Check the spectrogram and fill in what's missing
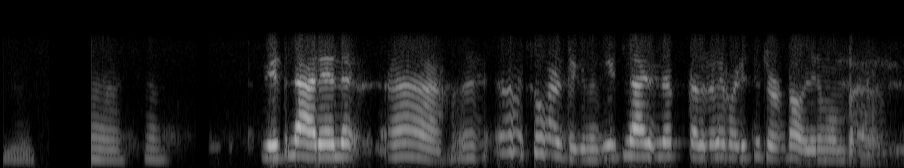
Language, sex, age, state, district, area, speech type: Malayalam, female, 45-60, Kerala, Idukki, rural, conversation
